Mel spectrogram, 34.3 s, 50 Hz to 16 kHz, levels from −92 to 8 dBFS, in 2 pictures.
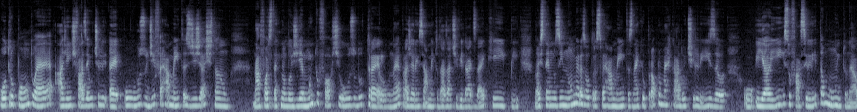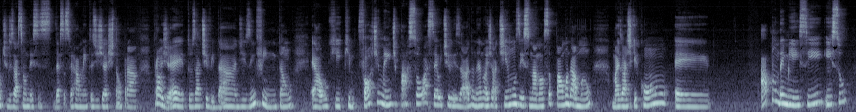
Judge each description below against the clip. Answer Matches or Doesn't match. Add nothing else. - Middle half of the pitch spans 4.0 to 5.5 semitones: Doesn't match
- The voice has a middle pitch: Doesn't match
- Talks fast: Doesn't match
